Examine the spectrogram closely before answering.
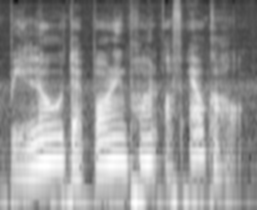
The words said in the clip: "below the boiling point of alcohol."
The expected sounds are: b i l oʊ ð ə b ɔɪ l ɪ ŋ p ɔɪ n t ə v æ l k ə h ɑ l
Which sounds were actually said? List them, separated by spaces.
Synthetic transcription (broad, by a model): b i l oʊ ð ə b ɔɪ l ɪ ŋ p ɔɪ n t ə f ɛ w k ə h ɑ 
